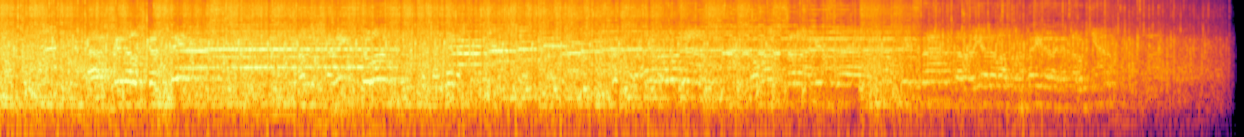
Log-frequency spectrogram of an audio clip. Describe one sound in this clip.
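A large crowd cheers and shouts loudly outdoors, slowly fading.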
